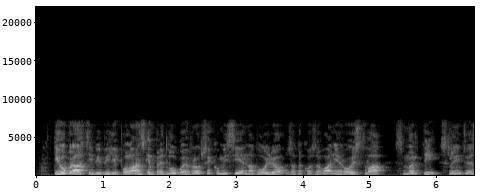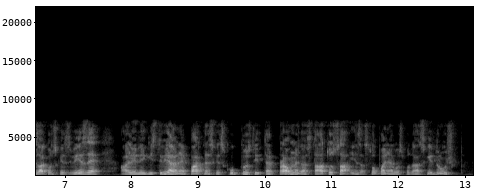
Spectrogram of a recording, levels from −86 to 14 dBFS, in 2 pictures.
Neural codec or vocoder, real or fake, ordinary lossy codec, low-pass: codec, 16 kHz, 16 kbps, FunCodec, trained on LibriTTS, 50 frames a second; fake; none; 7.2 kHz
